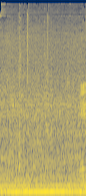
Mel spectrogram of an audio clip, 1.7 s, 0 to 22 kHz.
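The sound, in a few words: 8530 tractor engine running hot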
